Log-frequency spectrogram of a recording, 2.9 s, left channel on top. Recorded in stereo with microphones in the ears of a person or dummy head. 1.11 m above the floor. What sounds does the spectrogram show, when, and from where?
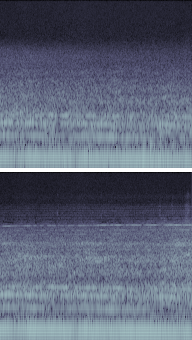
0.0 s an aircraft: 70° right (ahead or behind)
